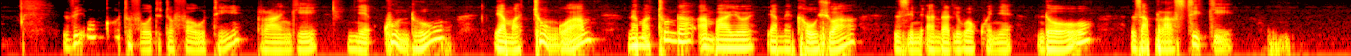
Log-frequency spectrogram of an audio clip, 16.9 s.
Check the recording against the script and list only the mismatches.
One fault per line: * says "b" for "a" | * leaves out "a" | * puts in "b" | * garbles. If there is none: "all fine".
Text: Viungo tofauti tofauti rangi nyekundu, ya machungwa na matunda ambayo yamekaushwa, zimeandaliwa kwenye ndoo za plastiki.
all fine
